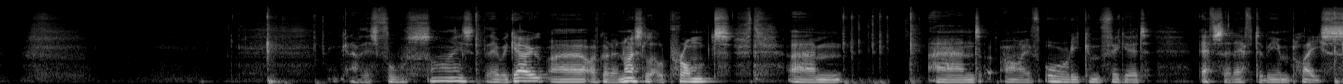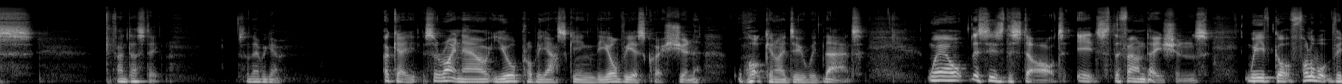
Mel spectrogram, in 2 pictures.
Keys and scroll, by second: 2.7 ctrl+p, 8.3-9.6 typing, 11.2 ctrl+r, 14.5 Return.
